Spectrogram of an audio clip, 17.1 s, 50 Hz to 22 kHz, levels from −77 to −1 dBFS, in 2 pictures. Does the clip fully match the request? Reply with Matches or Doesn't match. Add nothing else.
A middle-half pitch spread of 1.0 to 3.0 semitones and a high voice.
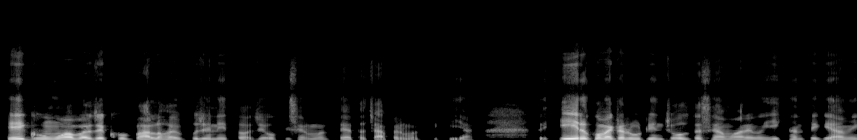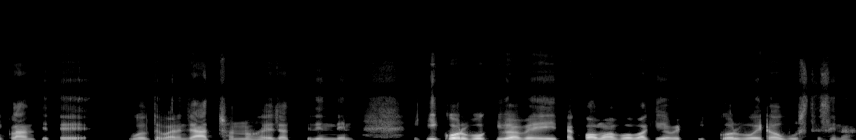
Doesn't match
